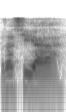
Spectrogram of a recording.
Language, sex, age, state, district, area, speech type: Nepali, male, 60+, West Bengal, Kalimpong, rural, spontaneous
